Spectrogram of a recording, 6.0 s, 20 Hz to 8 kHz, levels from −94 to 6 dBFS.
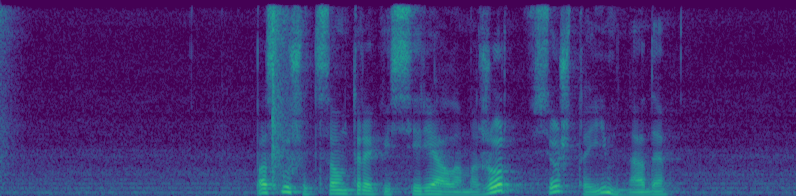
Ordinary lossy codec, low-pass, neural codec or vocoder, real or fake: none; none; none; real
